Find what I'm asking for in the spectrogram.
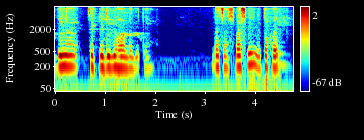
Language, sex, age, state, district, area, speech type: Santali, female, 18-30, West Bengal, Malda, rural, spontaneous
